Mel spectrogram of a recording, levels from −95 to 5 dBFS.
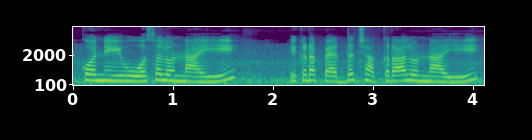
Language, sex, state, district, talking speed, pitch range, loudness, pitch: Telugu, female, Telangana, Hyderabad, 100 wpm, 220-260 Hz, -15 LUFS, 240 Hz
